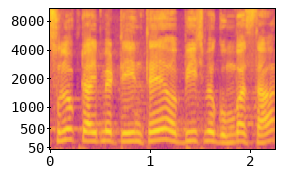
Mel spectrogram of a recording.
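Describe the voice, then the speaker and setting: Here a man speaks at a high pitch. There is noticeable background noise. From India, local neighbourhood of the temple. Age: 60s. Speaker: temple committee president. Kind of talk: interview, oral history. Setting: at a temple.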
